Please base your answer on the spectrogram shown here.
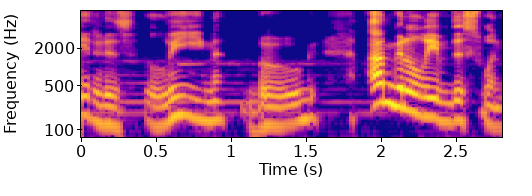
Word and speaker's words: Leenie Boog: we know how to say it it is lean boog i'm gonna leave this one here so if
